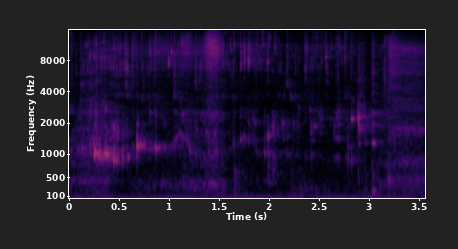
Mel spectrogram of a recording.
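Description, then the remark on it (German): Water is poured into a glass, a steady splashing trickle with gurgling, bubbly tones running for a few seconds, with no one speaking. “Ich habe übrigens neulich mal versucht, das äh, Wasser einschenken aus einem Podcast rauszuschneiden.”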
